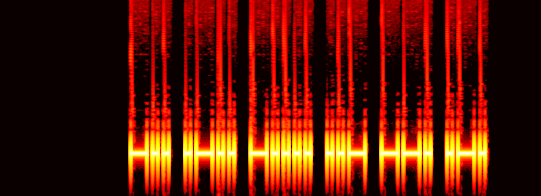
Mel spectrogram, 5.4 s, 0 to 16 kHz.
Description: Morse code, heard as a keyed tone, about 21 wpm, 700 Hz. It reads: DL6UGR
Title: DXCC-100 Call Signs - 6 Characters - Repeated 3x - 22wpm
